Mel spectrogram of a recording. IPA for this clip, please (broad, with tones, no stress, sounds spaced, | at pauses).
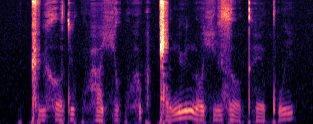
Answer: ǁ y˩˧ x ɤ˨˩ t y˧˩˧ kʷ h a˨˩ ç ɯ˧˩˧ kʷ h ə˦˥ kʷ ǁ ə˩˧ n y˦˥ n ɤ˩˧ ç i˩˧ z ɤ˧˩˧ kʰ e˨˩ kʷʼ i˦˥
